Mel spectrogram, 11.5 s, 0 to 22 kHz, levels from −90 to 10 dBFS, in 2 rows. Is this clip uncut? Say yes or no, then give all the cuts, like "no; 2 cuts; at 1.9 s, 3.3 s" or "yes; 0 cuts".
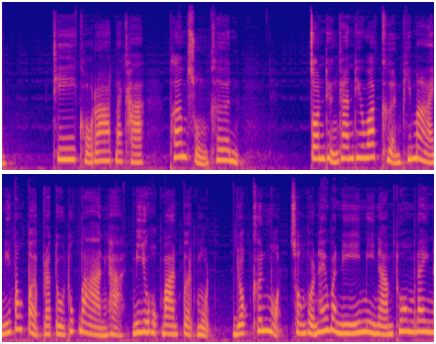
no; 1 cut; at 9.6 s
